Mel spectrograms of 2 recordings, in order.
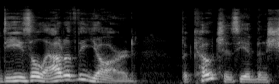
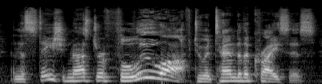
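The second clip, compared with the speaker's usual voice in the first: ordinary delivery, nothing marked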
